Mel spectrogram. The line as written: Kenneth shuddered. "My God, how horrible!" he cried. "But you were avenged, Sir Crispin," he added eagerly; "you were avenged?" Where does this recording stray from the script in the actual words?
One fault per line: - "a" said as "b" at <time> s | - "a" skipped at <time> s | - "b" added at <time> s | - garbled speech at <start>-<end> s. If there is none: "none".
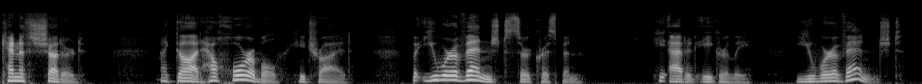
- "cried" said as "tried" at 3.0 s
